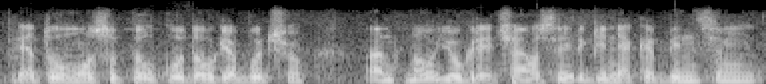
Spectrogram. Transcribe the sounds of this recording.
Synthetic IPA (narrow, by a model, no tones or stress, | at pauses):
pʲɾʲiɛt̪uːmuːsupʲɪlˠkuːd̪ɐʊɡʲɛbʊt͡ʃʲu | ɐ̰nt̪nɐʊjuːɡɾʲɛɪt͡ʃʲɛʊsʲɛɪɪɾʲɡʲɪnʲɛkɐbʲɪnʲsʲɪm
